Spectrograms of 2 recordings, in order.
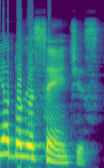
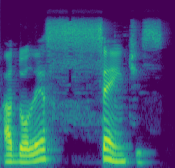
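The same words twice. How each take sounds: First: Said in the usual way. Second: Slow "adolescentes", paused on a long s before "centes"; drawn-out S sound. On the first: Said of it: "Existe isso daqui?". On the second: Shown as a demonstration. Teacher showing the phoneme, "adolescentes" with the s stretched. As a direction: hold the sc of "adolescentes" as one s. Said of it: "tem esse fonema".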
